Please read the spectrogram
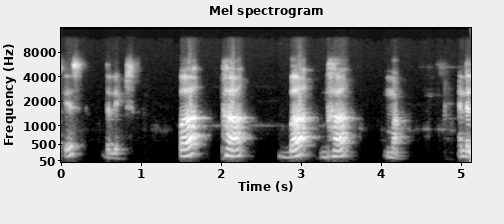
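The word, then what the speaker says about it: फ: So a few people pronounce this letter, the second letter in pavarga, as fa. Okay, but the right pronunciation is pha because both our lips should come together.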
